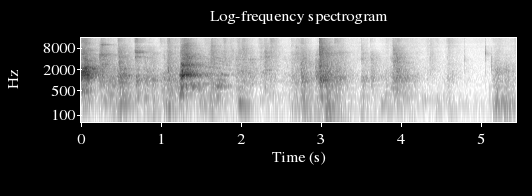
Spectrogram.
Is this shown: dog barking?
yes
